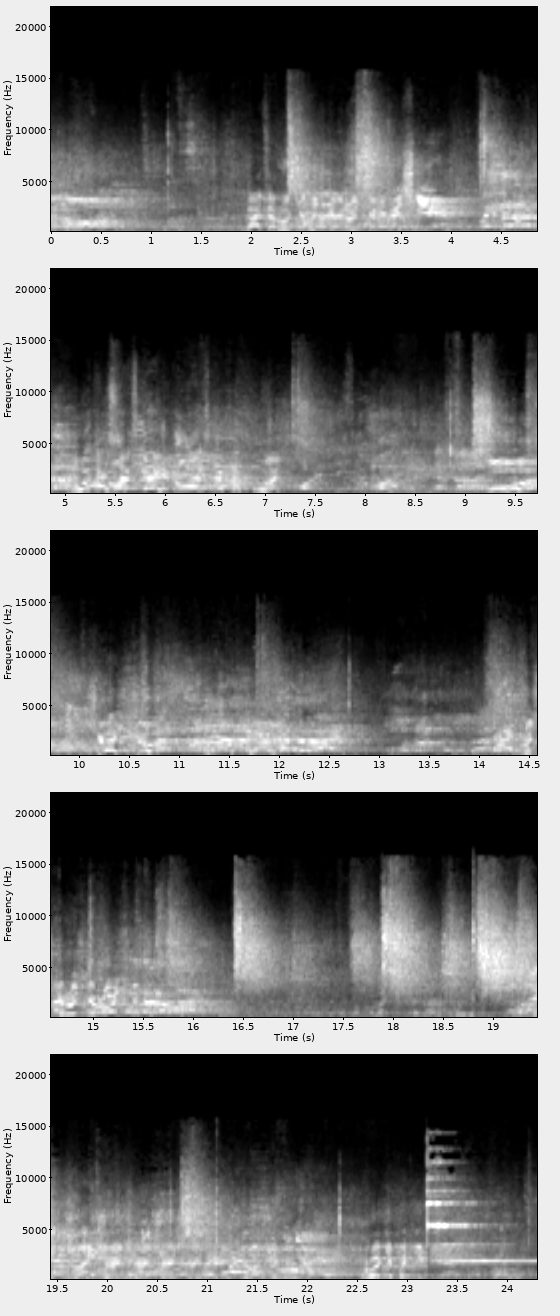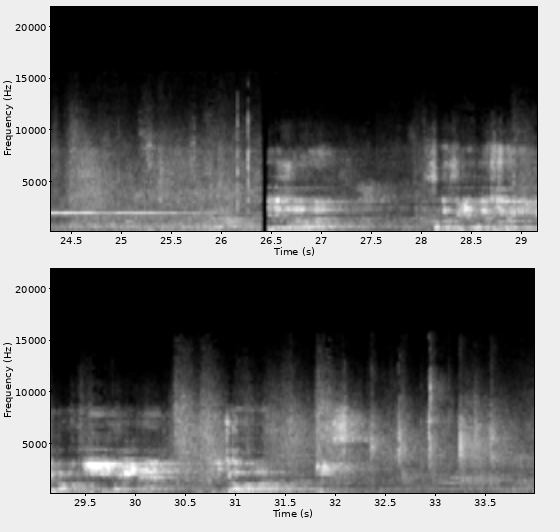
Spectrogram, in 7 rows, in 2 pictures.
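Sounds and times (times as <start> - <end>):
voices shouting in a hall: 0.0 - 33.9
steady high beep: 23.2 - 26.4.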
